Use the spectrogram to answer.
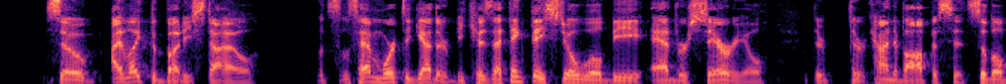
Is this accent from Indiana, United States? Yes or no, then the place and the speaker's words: yes; Indiana, United States; Look, I'm from Indiana. I don't know how to pronounce things very well.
